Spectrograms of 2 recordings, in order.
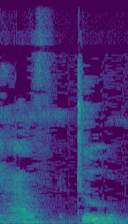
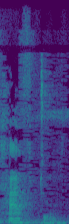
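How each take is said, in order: First: The v of 'have' stays a voiced v. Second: The v of 'have' becomes a voiceless f. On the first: "in careful speech you could say" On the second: "in rapid speech"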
